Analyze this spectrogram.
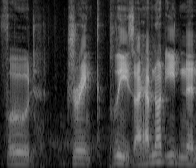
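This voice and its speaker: In a put-on character voice, the speaker sounds raspy and growling. The pace is moderate and the intonation fairly even. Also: man, medium pitch for a man. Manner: growling, desperate.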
